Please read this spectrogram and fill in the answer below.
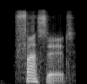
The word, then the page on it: facet: British English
